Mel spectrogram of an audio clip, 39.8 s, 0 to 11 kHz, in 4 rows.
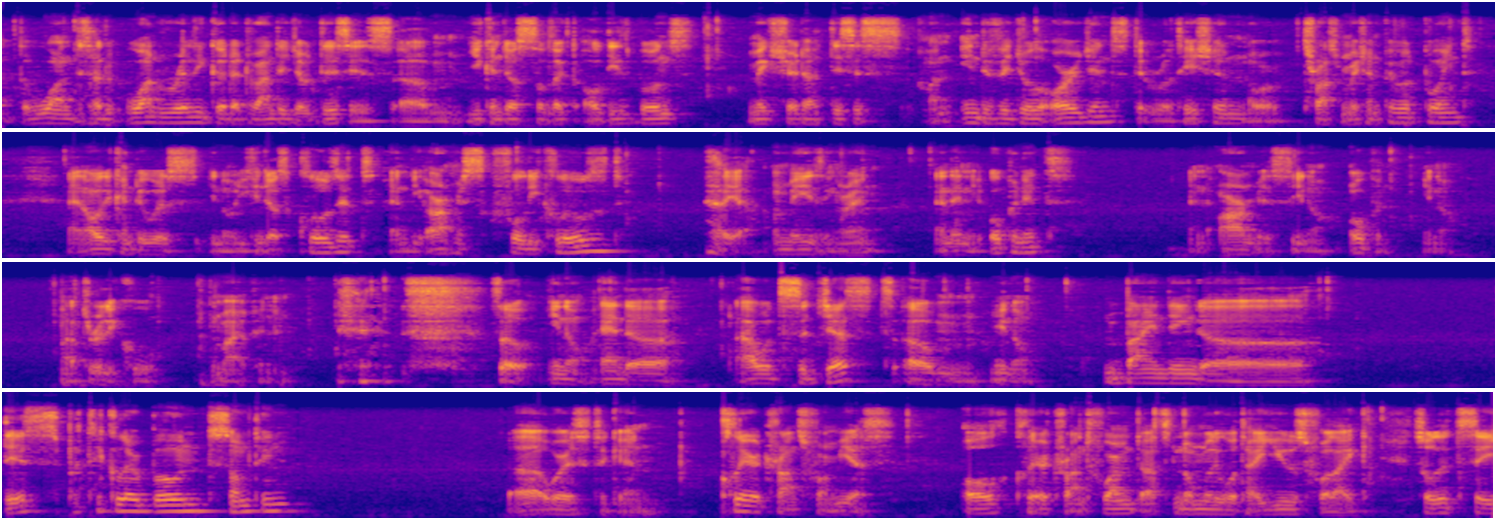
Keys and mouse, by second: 0.1-0.5 shift+drag, 4.7-6.9 drag, 9.5 shift+middle click, 10.3-13.4 drag, 13.5-14.0 middle drag, 14.2 middle drag, 14.5-15.2 drag, 15.2 middle drag, 16.2-19.2 drag, 19.2-20.2 middle drag, 20.5 ctrl+z, 20.9-21.5 ctrl+middle drag, 21.4 ctrl+z, 21.9 middle click, 22.9-23.3 middle drag, 23.8-24.2 drag, 24.3-24.7 middle drag, 26.2-26.7 drag, 28.7-30.4 drag, 30.4-38.0 right drag, 39.0-39.7 right drag, 39.7 middle drag.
